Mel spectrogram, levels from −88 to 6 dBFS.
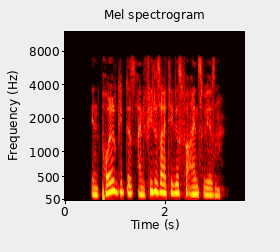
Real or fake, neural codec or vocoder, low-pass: real; none; 7.2 kHz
